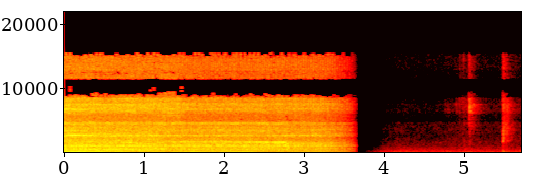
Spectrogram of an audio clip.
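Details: Air conditioning compressor with a worn clutch bearing, heard at steady engine idle: a harsh, grainy whirring rumble that continues until the engine shuts off. The bearing is being replaced, and the electromagnetic clutch itself is tested and works.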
